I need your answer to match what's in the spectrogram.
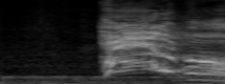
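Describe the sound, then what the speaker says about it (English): A person lets out a sudden loud, strained scream that starts abruptly, holds briefly, then dips and trails off into a rougher, groaning cry, close and alone after a quiet start. "he starts screaming out into the wind"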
